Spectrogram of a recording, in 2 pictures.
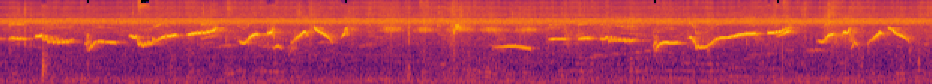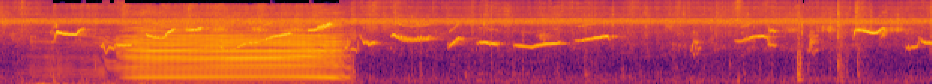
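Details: Tame cows in a herd roaming a road in search of food; one long, strong moo of about two seconds, rich in harmonics and rising slightly in pitch at the end, surrounded by constant chirping of many small birds.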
